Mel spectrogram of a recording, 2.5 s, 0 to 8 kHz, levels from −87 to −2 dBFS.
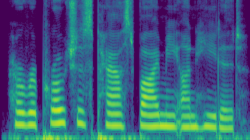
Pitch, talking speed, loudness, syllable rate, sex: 210 Hz, 145 wpm, -17 LUFS, 5.0 syllables/s, female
